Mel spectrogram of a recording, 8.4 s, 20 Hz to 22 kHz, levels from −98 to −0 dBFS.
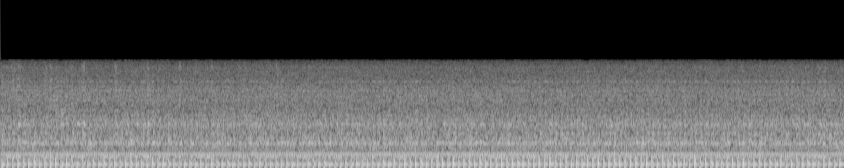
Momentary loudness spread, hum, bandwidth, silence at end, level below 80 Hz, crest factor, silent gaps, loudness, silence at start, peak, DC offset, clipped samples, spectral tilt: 1 LU; none; 5.2 kHz; 0 s; -32 dBFS; 14 dB; none; -24 LUFS; 0 s; -8 dBFS; under 0.1%; under 0.1%; -9.5 dB/octave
